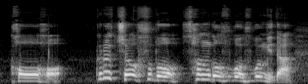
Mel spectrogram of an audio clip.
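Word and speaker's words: 候補: 발음은 코호, 코호.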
